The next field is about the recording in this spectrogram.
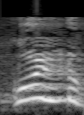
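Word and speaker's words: could: जन सुड बोलते हैं कुड बोलते हैं अरे एल तो साइलेंट है तो बोलना ही नहीं है एल है लेकिन एल बोलना नहीं है य शुड कुड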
